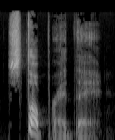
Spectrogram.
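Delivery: normal talking voice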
